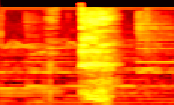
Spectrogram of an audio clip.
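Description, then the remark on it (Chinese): An old man behind a shop counter clears his throat once before speaking: a short, gruff, raspy rasp lasting about a quarter second, standing out clearly against an otherwise quiet, faintly humming background. “同时把眼镜摘下来，这才站起身来，清清嗓子说道”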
